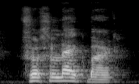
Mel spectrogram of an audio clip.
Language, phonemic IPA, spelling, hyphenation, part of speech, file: Dutch, /vər.ɣəˈlɛi̯k.baːr/, vergelijkbaar, ver‧ge‧lijk‧baar, adjective, Nl-vergelijkbaar.ogg
- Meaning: comparable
